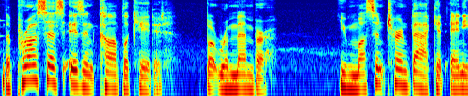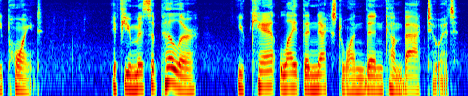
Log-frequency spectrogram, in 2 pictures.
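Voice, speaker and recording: A man voicing a cool, composed young warrior guide in a video game, measured and matter-of-fact. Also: mid-range voice, lightly acted. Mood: calm, instructive. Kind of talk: video game character acting.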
